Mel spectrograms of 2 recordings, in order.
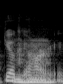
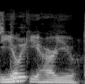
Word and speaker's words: Jokiharju: Jokiharju. – Mm-hmm. Yes. – Jokiharju.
